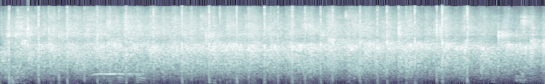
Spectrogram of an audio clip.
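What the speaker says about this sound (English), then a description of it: "I absolutely do want to give them a round of applause" Loud, dense applause fills a city ways and means meeting room, steady sustained clapping from a large crowd for several seconds, with voices mixed in underneath.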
